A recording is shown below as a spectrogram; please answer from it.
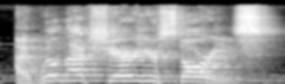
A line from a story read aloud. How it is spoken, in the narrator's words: shout at the top of your lungs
